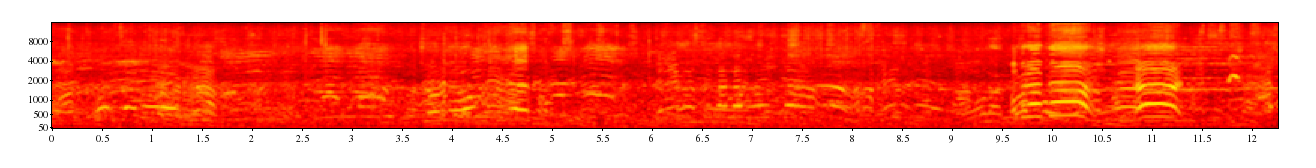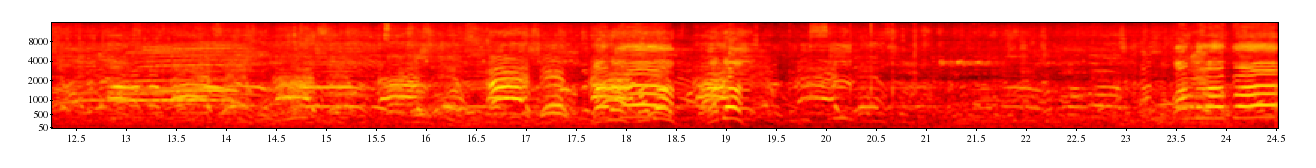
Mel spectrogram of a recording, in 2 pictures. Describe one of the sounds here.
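A crowd of men chatter and call out close by, outdoors.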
